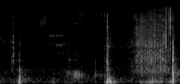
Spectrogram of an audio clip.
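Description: Plastic wrapping being torn and crinkled as a book is taken out of its packaging: three sharp, crackling bursts, with a stretch of dry, hissy rustling between the second and third.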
